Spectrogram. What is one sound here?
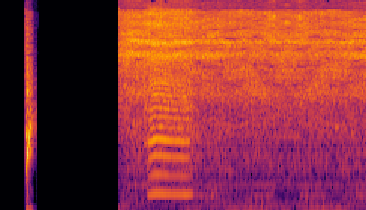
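A toothbrush scrubs teeth.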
